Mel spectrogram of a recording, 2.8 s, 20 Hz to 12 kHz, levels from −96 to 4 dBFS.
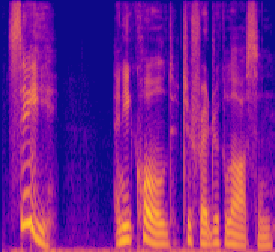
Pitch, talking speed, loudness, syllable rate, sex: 155 Hz, 130 wpm, -18 LUFS, 5.5 syllables/s, female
